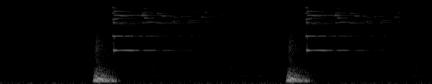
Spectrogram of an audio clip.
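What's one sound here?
A short bright chime rings out as game tiles clear.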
